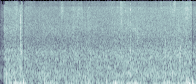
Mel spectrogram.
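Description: A wide river swollen after heavy rain in Uttarakhand, heard as a steady loud rush of water mixed with wind noise buffeting the microphone, with no talk.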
